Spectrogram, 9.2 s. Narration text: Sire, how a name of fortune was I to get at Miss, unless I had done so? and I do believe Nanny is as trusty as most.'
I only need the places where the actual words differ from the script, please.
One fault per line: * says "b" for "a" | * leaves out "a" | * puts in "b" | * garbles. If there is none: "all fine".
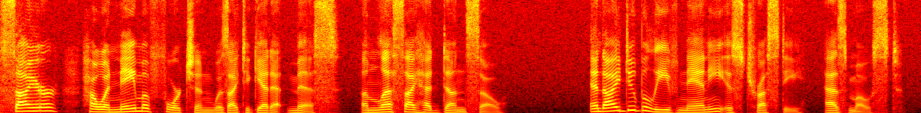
* leaves out "as"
